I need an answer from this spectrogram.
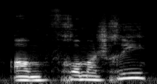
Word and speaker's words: fromagerie: So a lot of words they will have an E like enjammed in the middle of it, and you don't say it. So like épicerie, fromagerie. I over stress my R's. Please ignore that. Épicerie, horlogerie. You just don't pronounce the E.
